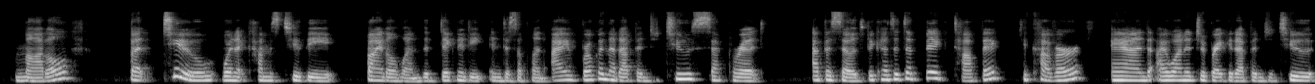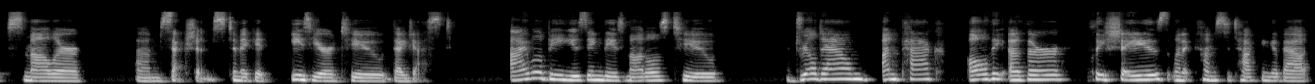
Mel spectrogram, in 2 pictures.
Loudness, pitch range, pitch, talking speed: -16 LUFS, 170-225 Hz, 195 Hz, 155 wpm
